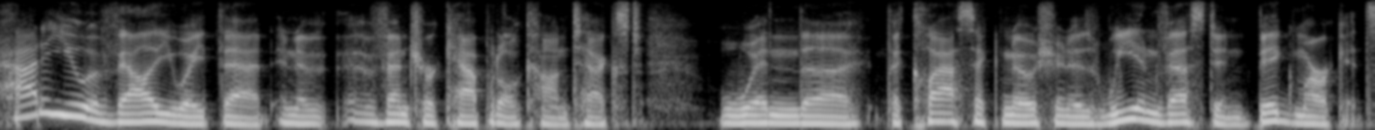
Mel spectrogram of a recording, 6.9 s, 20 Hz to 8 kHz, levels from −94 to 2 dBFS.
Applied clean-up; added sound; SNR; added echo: none; none; none; none.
